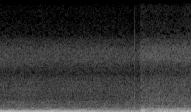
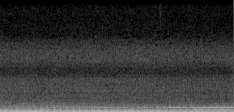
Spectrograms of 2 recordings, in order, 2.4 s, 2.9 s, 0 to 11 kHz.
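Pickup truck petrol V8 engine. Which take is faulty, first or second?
second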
